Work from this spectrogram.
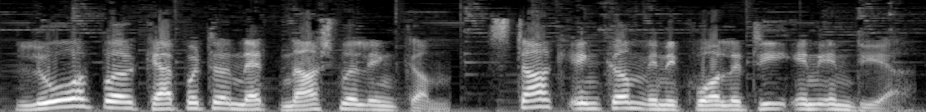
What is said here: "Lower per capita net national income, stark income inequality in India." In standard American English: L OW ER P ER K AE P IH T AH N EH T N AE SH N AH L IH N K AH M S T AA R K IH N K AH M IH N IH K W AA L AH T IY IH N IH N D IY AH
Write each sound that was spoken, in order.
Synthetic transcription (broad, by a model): L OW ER P ER K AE P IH T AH N EH T N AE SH N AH L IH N K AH M S T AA K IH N K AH M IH N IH K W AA L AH T IY IH N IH N D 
